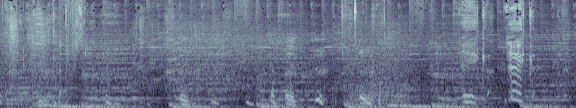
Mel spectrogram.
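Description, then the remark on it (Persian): A few sharp gunshot cracks ring out at irregular intervals, each a sudden loud burst, while agitated voices shout and talk over the commotion. “پدر صدای شلیک میاد.”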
